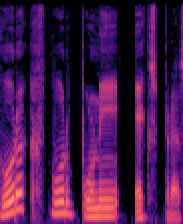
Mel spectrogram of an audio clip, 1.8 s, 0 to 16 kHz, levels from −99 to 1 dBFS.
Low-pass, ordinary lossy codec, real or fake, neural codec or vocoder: 14.4 kHz; none; real; none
